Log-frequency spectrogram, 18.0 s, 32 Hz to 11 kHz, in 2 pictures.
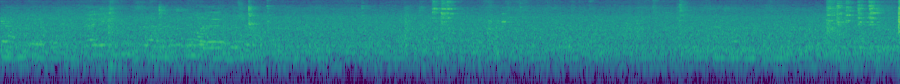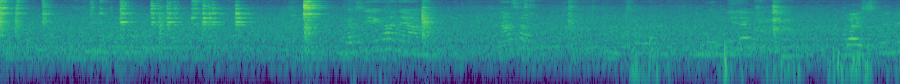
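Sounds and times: cutlery clinking against glass: 8.2 - 12.3.

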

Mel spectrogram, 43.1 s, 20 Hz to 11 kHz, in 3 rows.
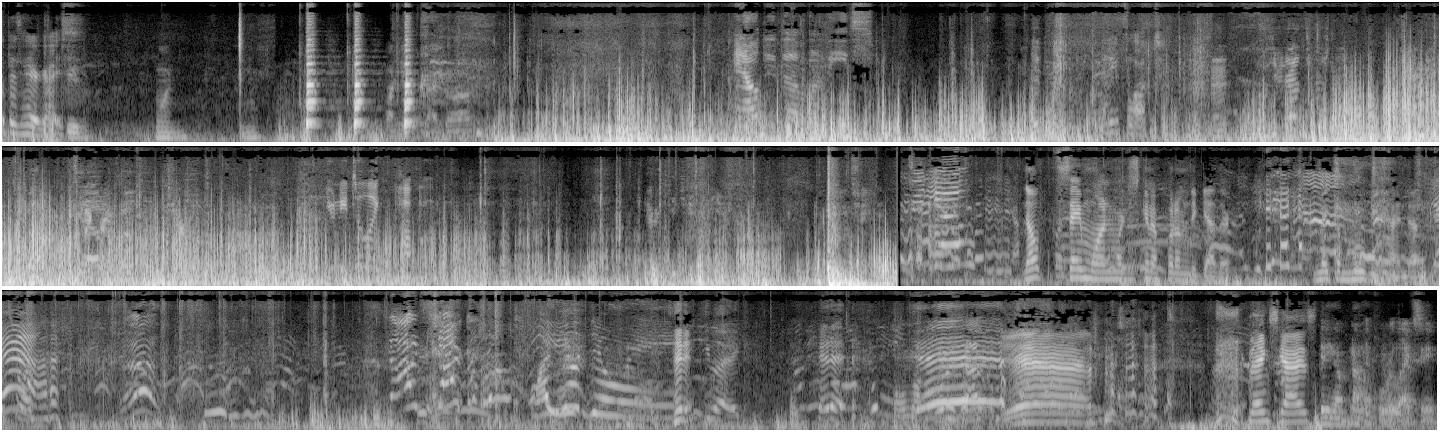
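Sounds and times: wind rumbling on microphone: 2.4 - 23.4, 24.0 - 38.8, 40.0 - 43.0.

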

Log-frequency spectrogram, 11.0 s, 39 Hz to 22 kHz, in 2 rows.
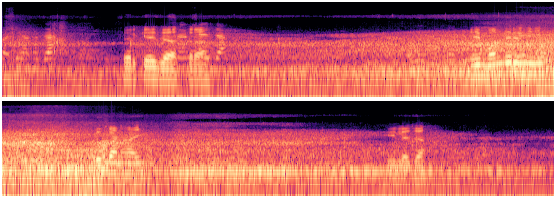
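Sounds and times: truck approaching on highway: 0.0 - 11.0.

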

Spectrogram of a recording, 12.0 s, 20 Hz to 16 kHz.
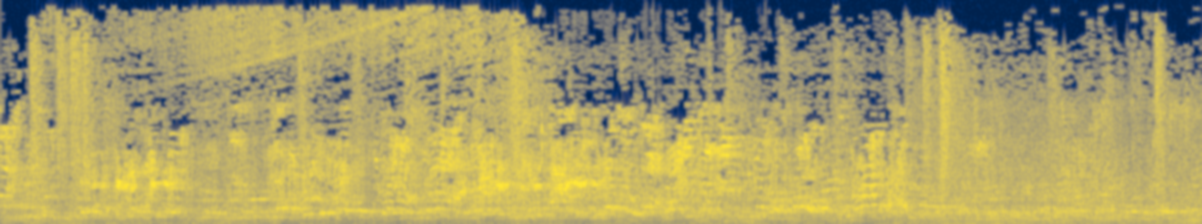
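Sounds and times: children calling and talking: 0.0 - 12.0.

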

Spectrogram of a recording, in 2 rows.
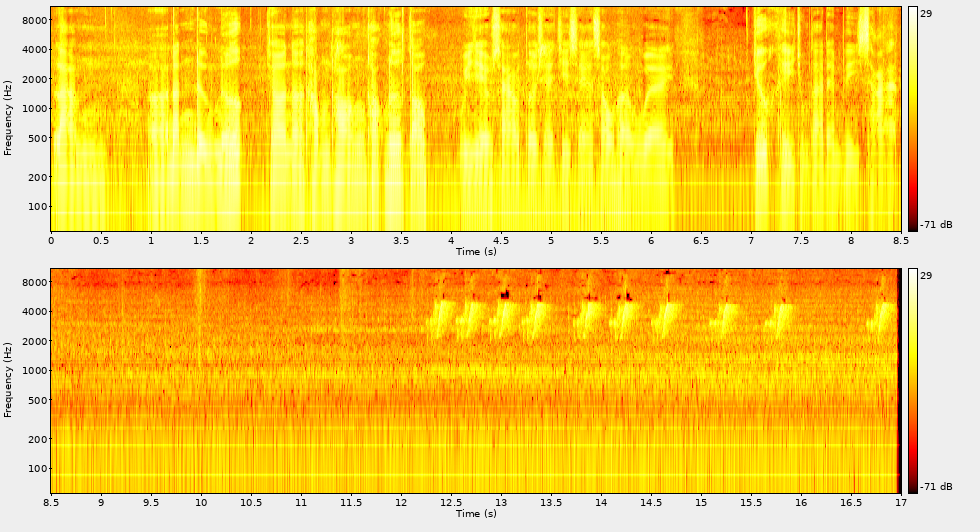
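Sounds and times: small bird chirping: 12.2 - 16.0, 16.6 - 17.0.

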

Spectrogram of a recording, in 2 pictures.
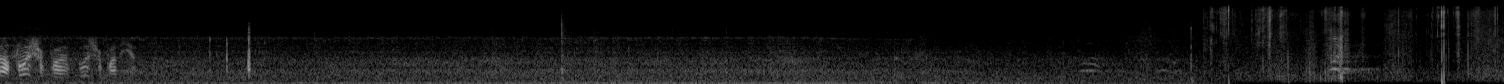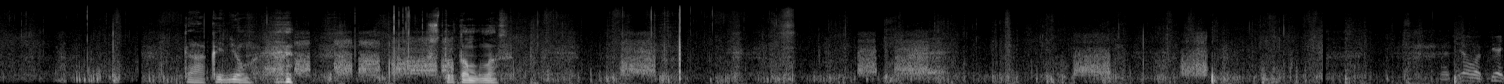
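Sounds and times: high engine whine: 0.1 - 10.8, 17.6 - 22.2, 23.5 - 24.9
vehicle engine droning: 1.4 - 11.4
footsteps crunching in snow: 11.2 - 30.0.

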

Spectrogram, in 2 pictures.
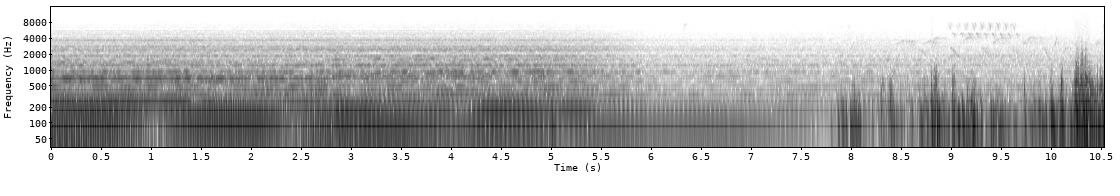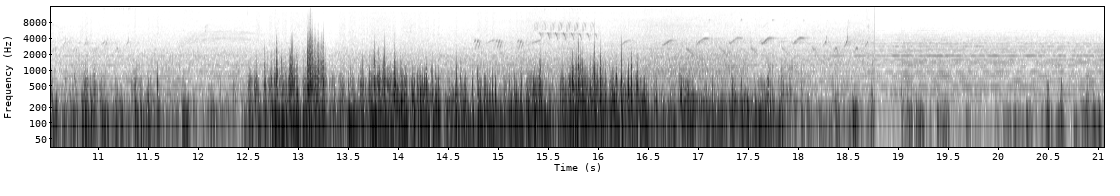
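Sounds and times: faint music: 0.0 - 21.0
wind buffeting microphone: 7.7 - 21.0.

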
